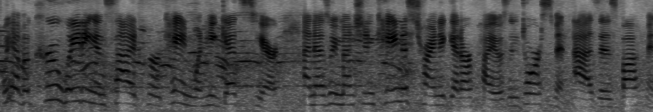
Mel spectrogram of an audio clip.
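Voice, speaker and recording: A woman talks very fast in a high, raised, projected voice. Music plays in the background. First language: English or Spanish (bilingual). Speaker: broadcast journalist, reporter. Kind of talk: TV news reporting, stand-up and voiceover.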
